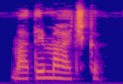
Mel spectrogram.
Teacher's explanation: A sílaba mais forte é o ma, é a antepenúltima. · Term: proparoxítona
